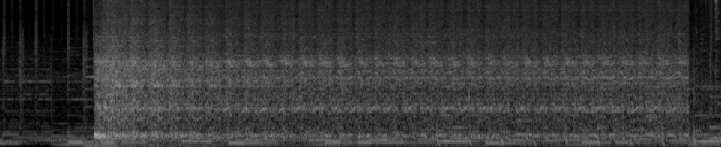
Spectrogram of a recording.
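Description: Electric mixer grinder grinding coconut pieces into a thick paste. It starts suddenly about one and a half seconds in, runs steadily with a high motor whine, and stops shortly before the end.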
